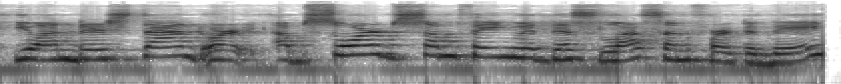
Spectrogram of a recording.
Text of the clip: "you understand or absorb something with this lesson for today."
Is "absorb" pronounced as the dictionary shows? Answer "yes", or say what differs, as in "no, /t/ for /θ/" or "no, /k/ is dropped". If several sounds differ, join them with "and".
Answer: no, /s/ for /z/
